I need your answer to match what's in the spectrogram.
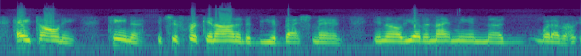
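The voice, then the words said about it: Put-on tough-guy accent. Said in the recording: “easy accent”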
